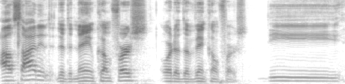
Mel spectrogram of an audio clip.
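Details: Adult male speaker; normal speech.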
